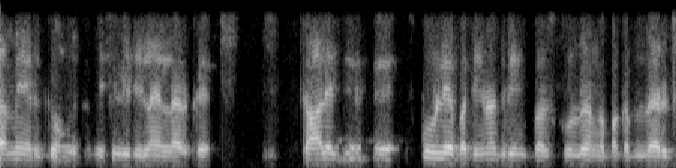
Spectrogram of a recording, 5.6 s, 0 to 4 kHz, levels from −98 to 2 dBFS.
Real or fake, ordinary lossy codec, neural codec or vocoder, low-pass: real; none; none; 3.6 kHz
